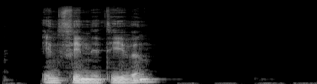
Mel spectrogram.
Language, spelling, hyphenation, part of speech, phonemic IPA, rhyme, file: Norwegian Bokmål, infinitiven, in‧fi‧ni‧tiv‧en, noun, /ɪnfɪnɪˈtiːʋn̩/, -iːʋn̩, Nb-infinitiven.ogg
- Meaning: definite singular of infinitiv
